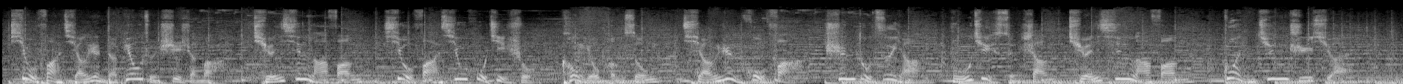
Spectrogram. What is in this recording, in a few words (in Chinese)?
男 央视广告; 拉芳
